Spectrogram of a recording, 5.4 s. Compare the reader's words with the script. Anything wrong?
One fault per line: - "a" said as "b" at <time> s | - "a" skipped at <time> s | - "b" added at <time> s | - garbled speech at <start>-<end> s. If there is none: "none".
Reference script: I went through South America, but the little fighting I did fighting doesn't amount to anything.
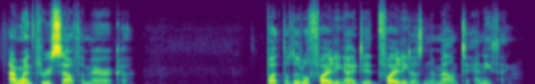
none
